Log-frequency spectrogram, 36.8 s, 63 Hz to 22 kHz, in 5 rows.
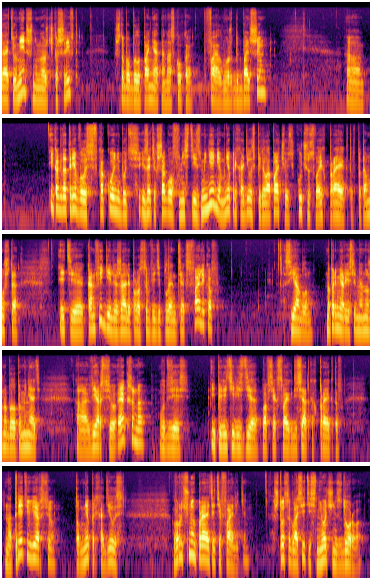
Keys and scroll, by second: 0.5 super+-, 0.8 super+-.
